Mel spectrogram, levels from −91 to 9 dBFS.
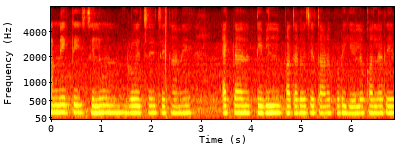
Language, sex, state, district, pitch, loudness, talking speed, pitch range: Bengali, female, Jharkhand, Jamtara, 185 Hz, -15 LUFS, 120 wpm, 180-185 Hz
